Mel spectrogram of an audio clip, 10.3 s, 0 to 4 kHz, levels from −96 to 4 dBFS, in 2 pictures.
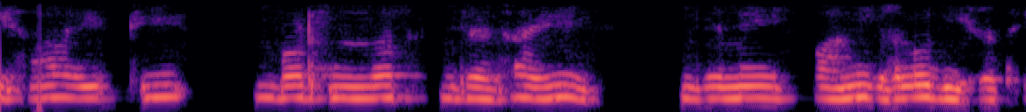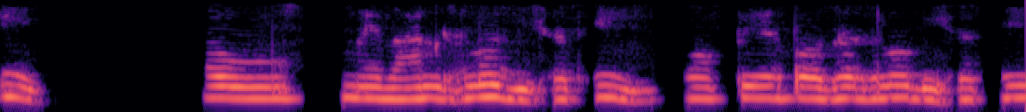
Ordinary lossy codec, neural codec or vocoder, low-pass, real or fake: none; codec, 44.1 kHz, 7.8 kbps, Pupu-Codec; 3.6 kHz; fake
